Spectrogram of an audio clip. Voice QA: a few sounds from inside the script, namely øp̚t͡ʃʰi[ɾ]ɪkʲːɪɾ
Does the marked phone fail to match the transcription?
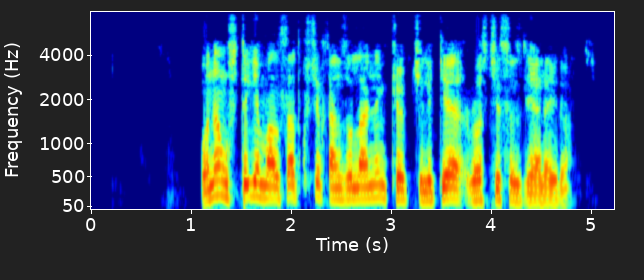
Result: yes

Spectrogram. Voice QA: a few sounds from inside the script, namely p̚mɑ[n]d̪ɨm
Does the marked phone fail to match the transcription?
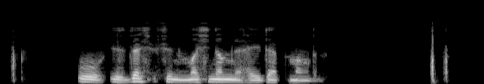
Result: yes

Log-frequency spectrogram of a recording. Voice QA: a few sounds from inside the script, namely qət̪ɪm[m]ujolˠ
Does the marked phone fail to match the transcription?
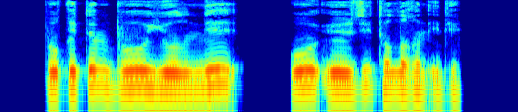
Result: yes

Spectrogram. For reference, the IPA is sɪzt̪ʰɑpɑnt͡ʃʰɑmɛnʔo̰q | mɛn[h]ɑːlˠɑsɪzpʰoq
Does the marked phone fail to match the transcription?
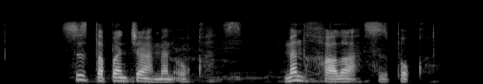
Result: yes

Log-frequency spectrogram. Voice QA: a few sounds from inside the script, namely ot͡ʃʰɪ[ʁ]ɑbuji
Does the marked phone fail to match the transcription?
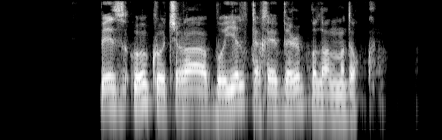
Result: no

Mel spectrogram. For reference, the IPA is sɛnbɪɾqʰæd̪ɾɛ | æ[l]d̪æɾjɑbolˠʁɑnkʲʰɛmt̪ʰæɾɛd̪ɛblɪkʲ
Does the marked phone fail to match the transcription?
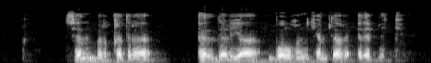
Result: no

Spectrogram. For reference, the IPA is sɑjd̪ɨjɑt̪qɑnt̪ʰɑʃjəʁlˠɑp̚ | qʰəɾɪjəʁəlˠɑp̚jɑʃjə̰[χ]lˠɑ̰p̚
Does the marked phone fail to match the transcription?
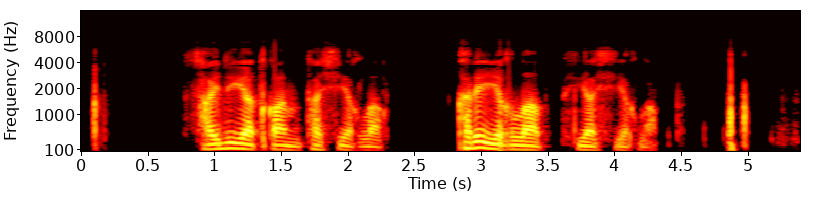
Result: yes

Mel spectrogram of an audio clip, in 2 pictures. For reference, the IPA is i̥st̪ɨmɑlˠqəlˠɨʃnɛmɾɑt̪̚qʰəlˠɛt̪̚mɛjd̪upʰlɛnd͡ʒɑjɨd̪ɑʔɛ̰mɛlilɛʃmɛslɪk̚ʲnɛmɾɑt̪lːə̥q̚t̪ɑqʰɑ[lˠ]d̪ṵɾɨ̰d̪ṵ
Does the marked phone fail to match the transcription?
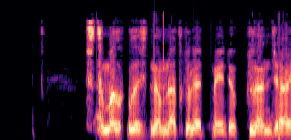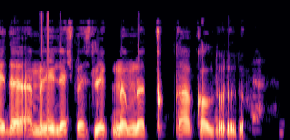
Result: no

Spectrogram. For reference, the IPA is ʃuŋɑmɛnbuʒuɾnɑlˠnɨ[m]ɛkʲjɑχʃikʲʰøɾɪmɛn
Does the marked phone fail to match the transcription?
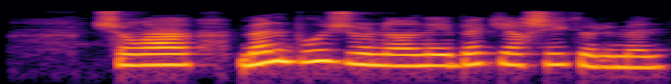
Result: yes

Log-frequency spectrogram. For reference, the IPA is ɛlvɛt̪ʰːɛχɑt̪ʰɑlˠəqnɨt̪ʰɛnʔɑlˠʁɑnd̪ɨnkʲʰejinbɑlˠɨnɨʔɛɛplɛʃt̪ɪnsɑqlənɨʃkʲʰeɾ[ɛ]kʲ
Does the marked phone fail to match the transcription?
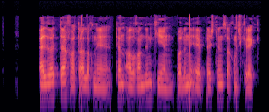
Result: no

